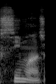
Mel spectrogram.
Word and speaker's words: CMON: ball is one of kon's earliest titles one of seon's earliest titles I'm trying to go with the seon pronunciation but I still slip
